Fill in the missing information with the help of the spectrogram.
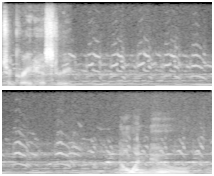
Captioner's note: birds cry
